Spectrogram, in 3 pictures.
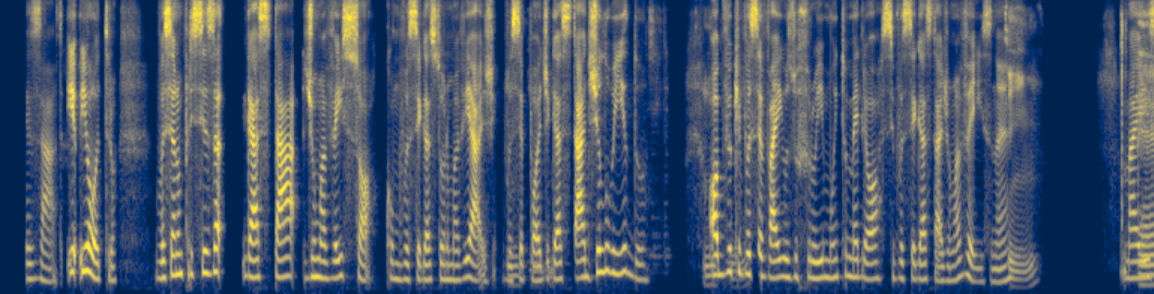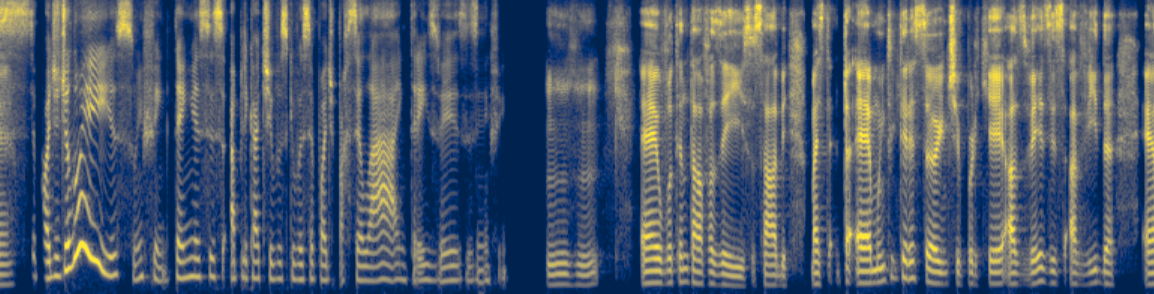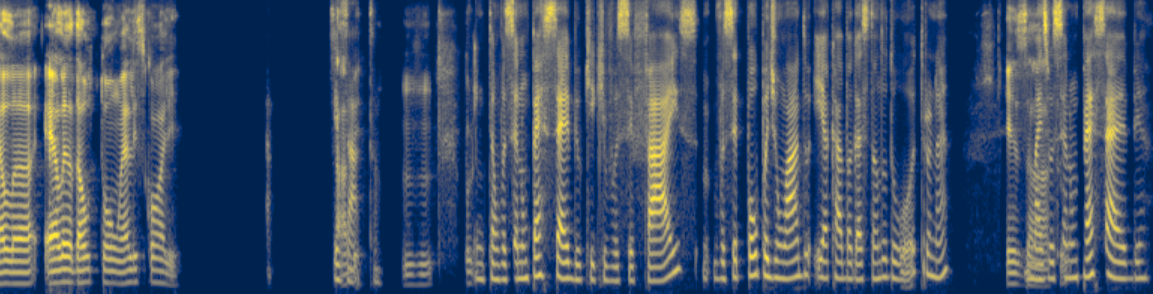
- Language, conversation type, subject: Portuguese, advice, Devo comprar uma casa própria ou continuar morando de aluguel?
- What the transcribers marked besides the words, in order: other background noise; lip smack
